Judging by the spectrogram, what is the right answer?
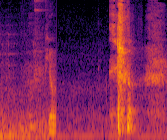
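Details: Male singer sneezes: a sharp explosive burst after a quick intake, then a short voiced tail, with brief speech sounds beforehand; a single sneeze.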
